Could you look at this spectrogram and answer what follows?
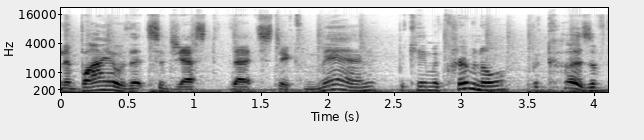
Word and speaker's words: Stickman: see from behind Henry Stickman actually took me a couple takes to get it right I'm so used to saying stick men at this point playing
